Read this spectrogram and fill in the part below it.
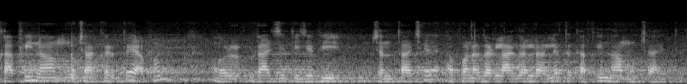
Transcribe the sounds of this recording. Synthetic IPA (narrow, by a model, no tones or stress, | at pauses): kapʰinamut͡ʃakəɾt̪ɛəpən | ɔːɾɾad͡ʒjik̪ed͡ʒebʱi | d͡ʒənt̪at͡ʃʰɛəpənəɡəɾlaɡəlɾəɦlɛt̪ɔkapʰinamut͡ʃaɦɛt̪ɛ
